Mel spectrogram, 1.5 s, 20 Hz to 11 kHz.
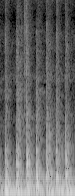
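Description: Knuckles tap about seven times on a tight 20x16 inch painting canvas sprayed with water on the back, giving a steady run of close, dull, drum-like knocks with no talking.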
